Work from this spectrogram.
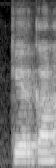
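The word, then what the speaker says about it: Kerkennah: से एक है एक्चुअली केरकाना आइलैंड, केरकेना आइलैंड इसको कहा जाता है, केरकेना आइलैंड, प्रोनाउंसिएशन उसका केरकेने है, और दूसरा है जेब्रा आइलैंड।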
